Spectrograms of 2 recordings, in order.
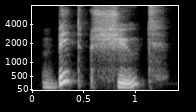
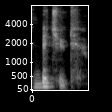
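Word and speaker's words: BitChute: for the extreme locals bit shoot that's bit space if you're going to say it right CH h u if you look at the actual address though it's all together so I can understand the confusion some might think it's bitcho it is not it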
